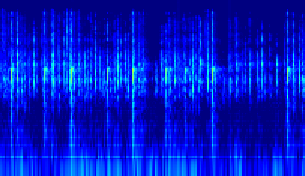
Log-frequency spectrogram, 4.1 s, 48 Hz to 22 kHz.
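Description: Both hands type with their fingertips on a compact Iron 165 mechanical keyboard with a maroon metal case and dark grey and pink plastic keycaps. A steady run of quick, crisp clacks has bright tops, a light low thock underneath and very little ring after each keystroke.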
